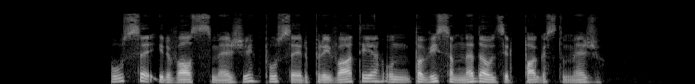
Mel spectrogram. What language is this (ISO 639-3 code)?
lav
